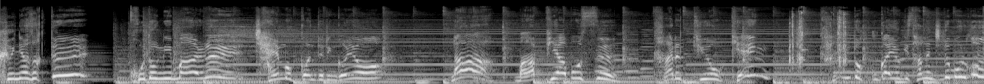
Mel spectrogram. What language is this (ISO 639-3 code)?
kor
